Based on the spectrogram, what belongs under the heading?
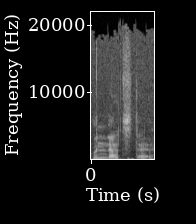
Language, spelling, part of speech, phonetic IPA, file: German, Hundertstel, noun, [ˈhʊndɐt͡stl̩], De-Hundertstel.ogg
- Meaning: 1. hundredth 2. clipping of Hundertstelsekunde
